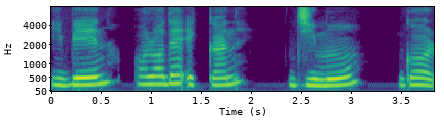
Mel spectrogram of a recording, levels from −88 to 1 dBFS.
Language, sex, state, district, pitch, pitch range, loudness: Chakma, female, Tripura, West Tripura, 250 Hz, 240-275 Hz, -14 LUFS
